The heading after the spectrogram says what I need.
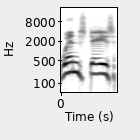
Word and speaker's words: Wednesday: If you're in fact scribbling this down, Wednesday is kind of tough to spell. It's not like it sounds. You want to spell it W-E-N-Z, but that, of course, would be a mistake.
